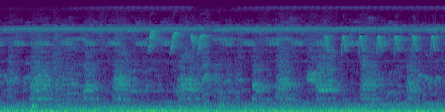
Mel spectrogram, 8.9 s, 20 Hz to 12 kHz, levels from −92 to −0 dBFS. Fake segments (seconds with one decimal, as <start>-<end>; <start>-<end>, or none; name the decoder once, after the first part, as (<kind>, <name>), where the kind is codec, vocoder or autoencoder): 0.0-0.9 (vocoder, Vocos); 2.6-5.3; 6.0-8.9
